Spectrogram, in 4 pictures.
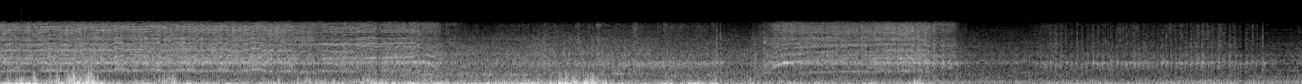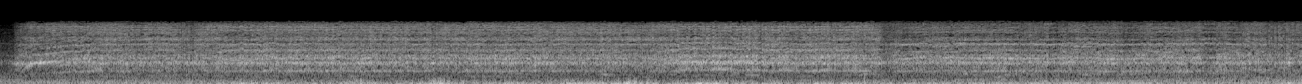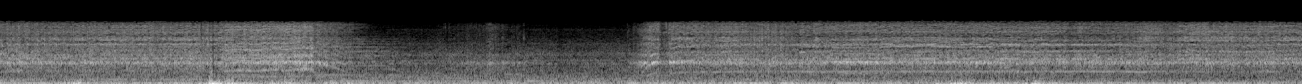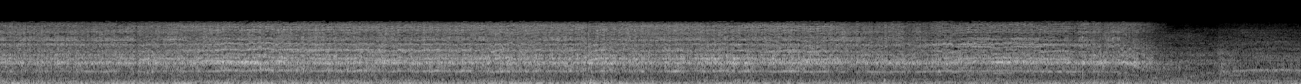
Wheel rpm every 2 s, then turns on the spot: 160, 150, 40, 40, 100, 30, 60, 160, 170, 160, 160, 160, 170, 170, 100, 10, 110, 150, 160, 160, 160, 160, 160, 160, 150, 40.
4-6 8-12 50-52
